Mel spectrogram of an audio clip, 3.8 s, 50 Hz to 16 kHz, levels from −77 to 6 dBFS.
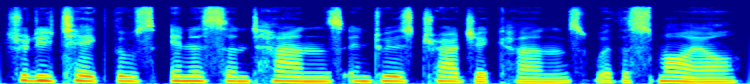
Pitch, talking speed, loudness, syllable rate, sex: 190 Hz, 210 wpm, -19 LUFS, 5.3 syllables/s, female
